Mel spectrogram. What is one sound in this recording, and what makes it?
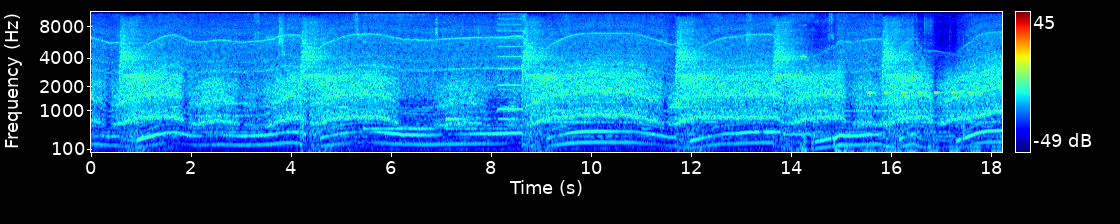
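A racing car engine roars, rising and falling in pitch as the gears shift.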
